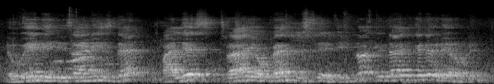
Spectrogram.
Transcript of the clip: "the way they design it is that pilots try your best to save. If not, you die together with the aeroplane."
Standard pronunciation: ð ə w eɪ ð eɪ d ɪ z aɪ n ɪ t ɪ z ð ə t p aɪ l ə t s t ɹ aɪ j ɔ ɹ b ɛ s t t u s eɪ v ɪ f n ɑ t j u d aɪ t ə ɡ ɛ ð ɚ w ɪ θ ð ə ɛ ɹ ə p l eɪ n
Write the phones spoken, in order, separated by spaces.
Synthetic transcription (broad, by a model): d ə w eɪ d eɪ d ɪ z aɪ n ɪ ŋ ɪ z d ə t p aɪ l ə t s t ɹ aɪ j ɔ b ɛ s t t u s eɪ ɪ f n ɑ t j u d aɪ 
